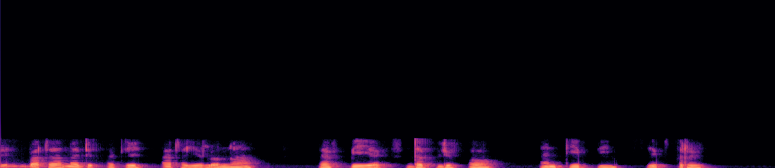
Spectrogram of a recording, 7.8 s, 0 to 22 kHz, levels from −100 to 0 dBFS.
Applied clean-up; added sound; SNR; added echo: neural mask model DeepFilterNet 3.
